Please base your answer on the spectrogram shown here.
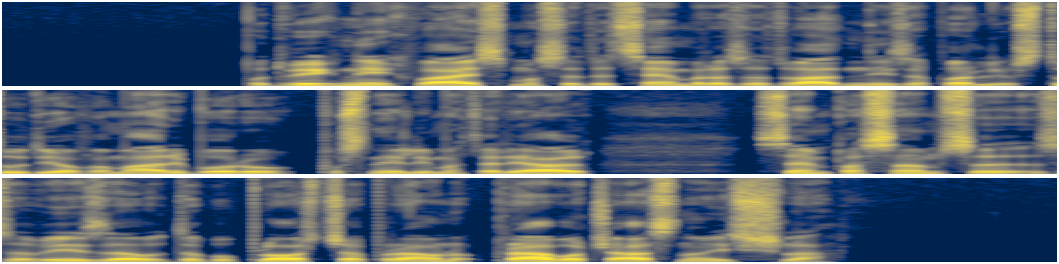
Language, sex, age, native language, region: Slovenian, male, 18-29, Slovenian, Central Slovenia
